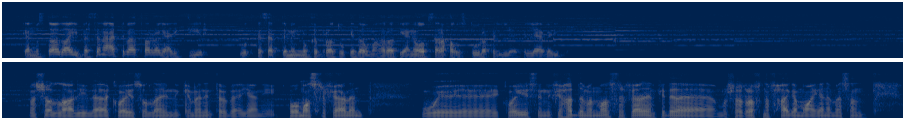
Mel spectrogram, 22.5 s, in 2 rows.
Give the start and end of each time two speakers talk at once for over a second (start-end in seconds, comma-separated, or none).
none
